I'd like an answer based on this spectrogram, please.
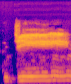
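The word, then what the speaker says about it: ج: যা দুই নাম্বার ঘর জিহ্বার মাঝখান থেকে শক্ত করে মাঝখানে বরাবর উপরের তালুর সঙ্গে লাগিয়ে খুব সুন্দর করে শক্ত করে শক্তভাবে উচ্চারণ করতে হবে জিম জির জি যুক্ত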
